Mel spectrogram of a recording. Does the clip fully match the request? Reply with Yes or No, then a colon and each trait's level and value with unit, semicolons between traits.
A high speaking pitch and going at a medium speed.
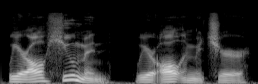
No: low, 110 Hz; average, 185 wpm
